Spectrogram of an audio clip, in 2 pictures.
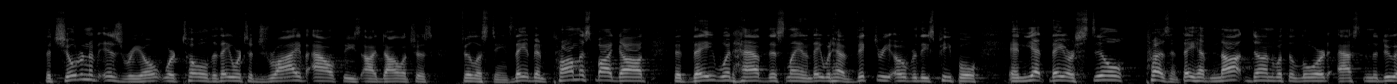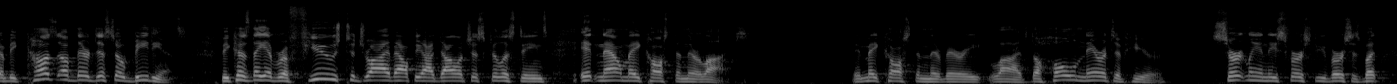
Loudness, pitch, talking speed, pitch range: -37 LUFS, 160 Hz, 200 wpm, 140-180 Hz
